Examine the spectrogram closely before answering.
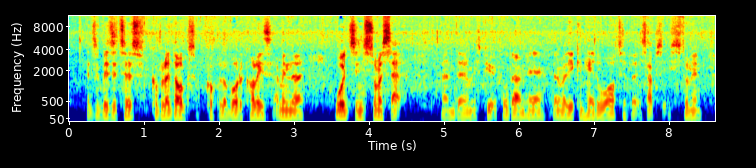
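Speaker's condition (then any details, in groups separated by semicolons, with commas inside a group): No condition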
